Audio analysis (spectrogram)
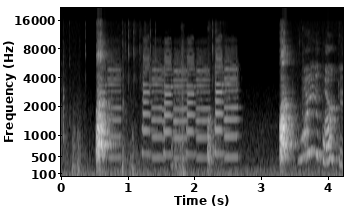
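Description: A dog barks during a Lethal Company game session, two sharp loud barks a few seconds apart, with a person talking in between.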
